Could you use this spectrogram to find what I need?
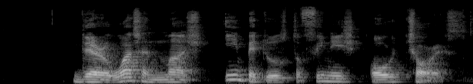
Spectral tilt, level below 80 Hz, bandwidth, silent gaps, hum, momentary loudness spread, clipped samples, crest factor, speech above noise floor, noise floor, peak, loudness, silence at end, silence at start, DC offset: -4.5 dB/octave; -68 dBFS; 16 kHz; none; none; 10 LU; under 0.1%; 18 dB; 36 dB; -63 dBFS; -10 dBFS; -28 LUFS; 0.1 s; 0.75 s; under 0.1%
